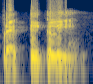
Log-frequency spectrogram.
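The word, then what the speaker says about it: practically: अब देखिएगा प्रैक्टिकली, इसमें कली बोला है और डबल एल वाई से पहले क्या है, ए है, तो ए का उच्चारण नहीं होता।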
